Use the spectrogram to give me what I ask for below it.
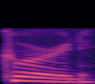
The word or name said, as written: kurd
